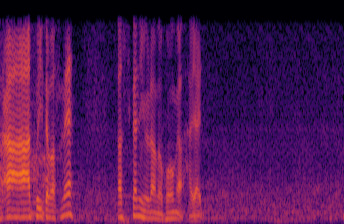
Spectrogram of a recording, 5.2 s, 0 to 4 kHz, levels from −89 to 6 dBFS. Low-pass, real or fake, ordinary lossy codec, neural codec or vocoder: 3.6 kHz; fake; none; codec, 16 kHz, 2 kbps, FunCodec, trained on Chinese and English, 25 frames a second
